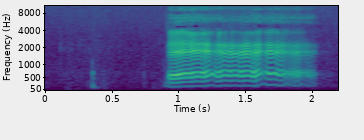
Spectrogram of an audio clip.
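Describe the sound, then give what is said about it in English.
A single sheep bleats in one wavering, quavering call about a second long, clear and alone, preceded by a faint click. “To give the kingdom of God to sheep. Can you see it? Here they come.”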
